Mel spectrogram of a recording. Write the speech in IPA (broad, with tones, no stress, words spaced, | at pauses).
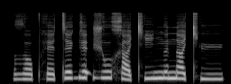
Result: ðɔ˨pʰɛ˨tɛ˦ ɡɛ˦ʔʒo˦xa˨ cʰi˦ŋə˦na˦ cʰy˦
